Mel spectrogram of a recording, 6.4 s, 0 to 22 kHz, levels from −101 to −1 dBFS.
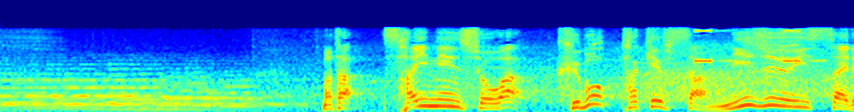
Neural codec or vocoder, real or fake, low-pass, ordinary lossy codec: none; real; none; none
